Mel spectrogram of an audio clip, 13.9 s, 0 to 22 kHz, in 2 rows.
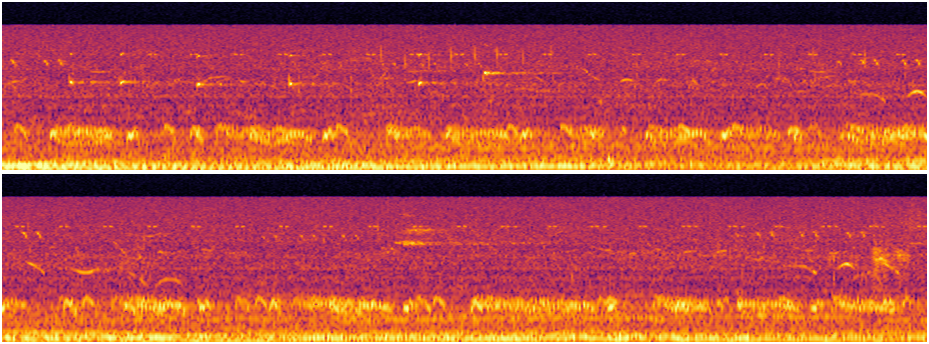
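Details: African wild dogs at Gowrie dam waterhole, Djuma Game Reserve, Sabi Sand, South Africa, at 07:23 on 22 April 2020, give a steady run of soft, chirping, bird-like calls over a low rumble.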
